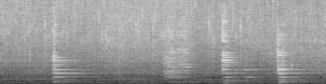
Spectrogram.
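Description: Olive oil and butter sizzle steadily in a hot cast iron pan, a bright continuous frying hiss with a few sharper crackles and spits breaking through at intervals.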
